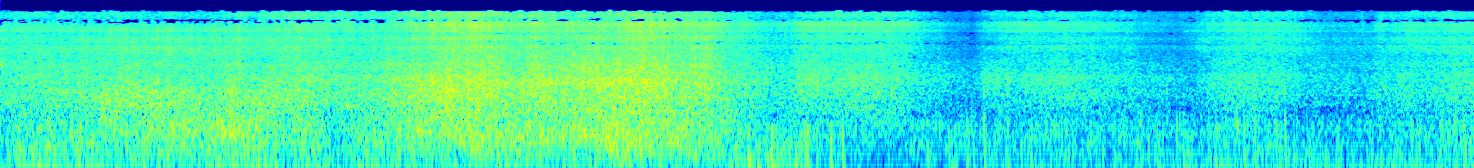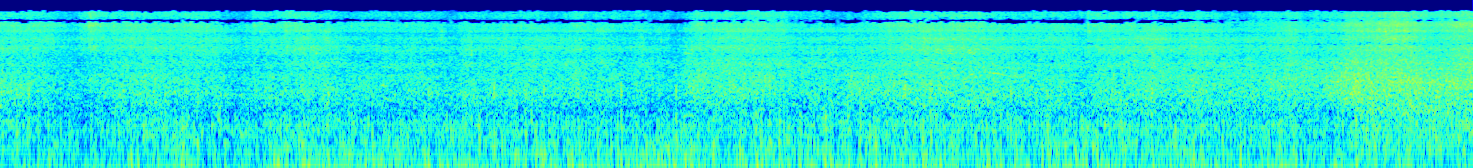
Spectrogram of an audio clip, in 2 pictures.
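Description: Wind buffeting the microphone over the rush of water along a moving ferry, swelling louder twice in the first seven seconds, then steadier.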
